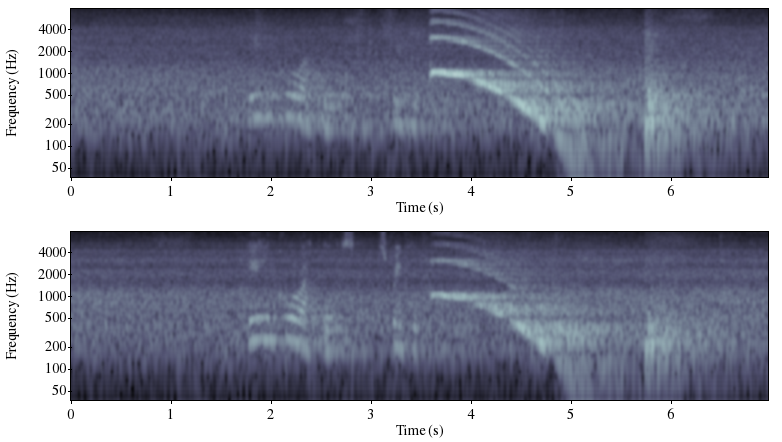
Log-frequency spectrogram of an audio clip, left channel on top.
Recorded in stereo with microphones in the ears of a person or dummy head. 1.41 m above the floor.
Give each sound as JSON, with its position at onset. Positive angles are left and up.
{"t": 0.0, "sound": "running water", "side_deg": -20, "distance_m": 1.4}
{"t": 1.8, "sound": "a woman speaking", "side_deg": -75, "distance_m": 0.9}
{"t": 3.6, "sound": "crushing", "side_deg": 25, "distance_m": 0.8}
